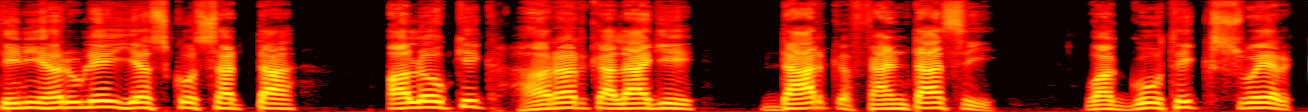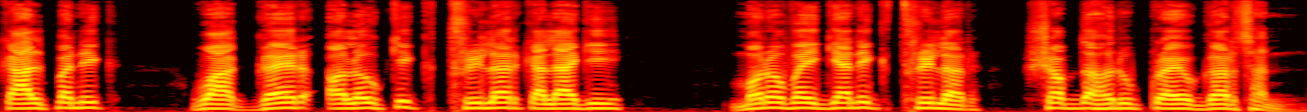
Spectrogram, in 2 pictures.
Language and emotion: Nepali, neutral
